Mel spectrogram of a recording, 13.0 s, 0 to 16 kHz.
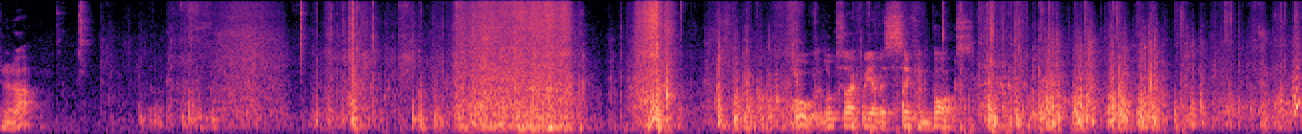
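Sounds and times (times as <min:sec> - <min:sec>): cardboard rustling and scraping: 0:01.4 - 0:13.0.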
